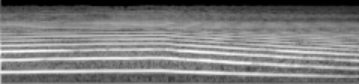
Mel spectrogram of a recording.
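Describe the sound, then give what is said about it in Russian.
A powerful siren roars as one loud, sustained, harmonic wail. It holds a steady pitch, then slides slightly lower in the second half, with nothing else heard. “Все звуки заглушил мощный рев сирены. Сигнал был коротким, секунды на две, и повторился дважды.”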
